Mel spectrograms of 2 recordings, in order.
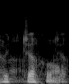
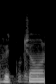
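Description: First: The word ends in a 'hu' sound. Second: The word ends in a nasal 'on' sound. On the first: The speaker calls it right. "ਕਰਨਾ ਬਿੰਦੀ ਸਹਿਤ ਵਿਚਹੁ" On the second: The speaker calls it wrong. "ਹਾਹੇ ਔਂਕੜ ਵਿੱਚੋਂ ਨਹੀਂ ਕਹਿਣਾ"

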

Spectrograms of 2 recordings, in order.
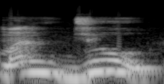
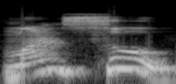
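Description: First: The middle consonant sounds like a soft 'j'. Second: The middle consonant sounds like 'n' then 's'. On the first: The speaker calls it right. "சா ஜான் ஒலிக்குதுங்க" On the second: The speaker calls it wrong. "எஸ்யூ போட்டீங்கன்னா என்ன ஆயிடுங்க? மண் சூ ஆயிடும்"

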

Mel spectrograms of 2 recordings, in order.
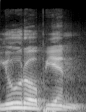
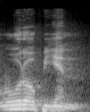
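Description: First: The word begins with a 'yoo' sound. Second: The word begins with a plain 'oo' sound. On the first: The speaker calls it right. "That is యూ not ఊ" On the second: The speaker calls it wrong. "Not"

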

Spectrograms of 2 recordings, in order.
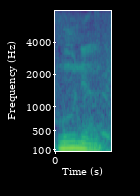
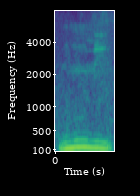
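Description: First: The word ends with an 'ah' sound. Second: The word ends with an 'ee' sound. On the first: "the way it's pronounced, it's Neomuna" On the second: "he says it"

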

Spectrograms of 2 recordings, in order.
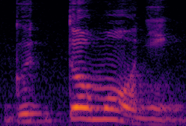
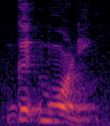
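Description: First: It is said as Japanese romaji, with added vowels. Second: It is said the English way, no added vowels. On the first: The speaker calls it wrong. "これローマ字読みをしてしまうと" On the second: The speaker calls it right. "英語でおはようっていうときにGood morning"

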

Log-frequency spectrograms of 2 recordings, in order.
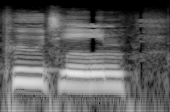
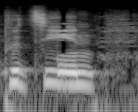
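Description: First: It is said with a non-Canadian pronunciation. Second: It is said with a Canadian pronunciation. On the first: "instead of poutine" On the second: "the same way we say poutine"

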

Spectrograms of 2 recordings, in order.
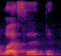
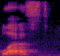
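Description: First: It has two syllables, the second one stressed. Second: It is said as a single syllable. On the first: It follows the old religious reading of the text. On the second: It is the ordinary modern reading.

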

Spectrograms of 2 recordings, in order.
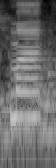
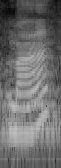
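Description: First: The pitch stays high and level. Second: The pitch rises from mid to high. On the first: It means mother. "А «ма» – это «мама»" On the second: It means grass. "«ма» – это «трава»"

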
